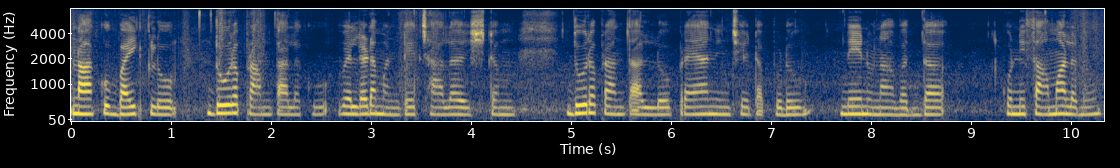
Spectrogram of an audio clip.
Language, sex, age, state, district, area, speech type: Telugu, female, 18-30, Andhra Pradesh, Chittoor, urban, spontaneous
